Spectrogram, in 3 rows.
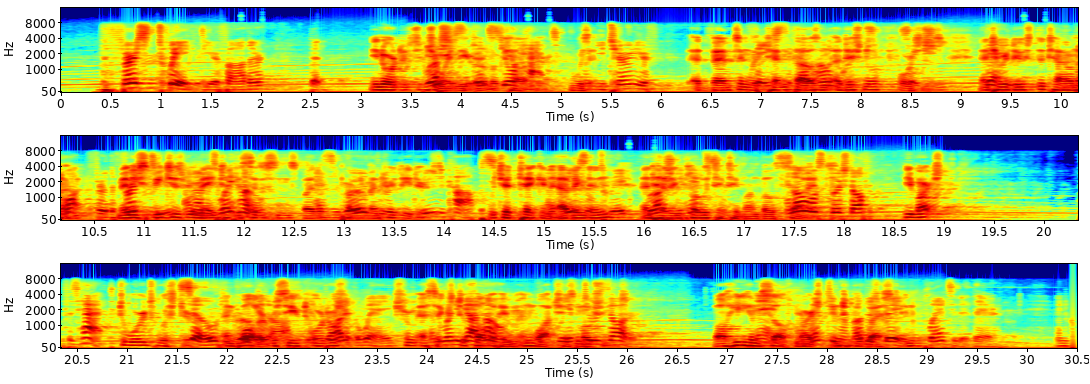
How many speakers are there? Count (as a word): two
